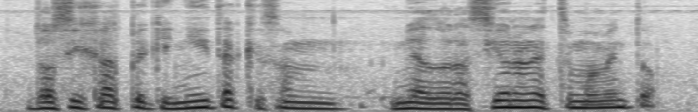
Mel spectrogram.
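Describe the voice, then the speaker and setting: Over noticeable background noise, a man with high pitch speaks at a moderate pace. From northern Chile (Vallenar). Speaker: shaman and musician. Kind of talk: documentary interview.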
